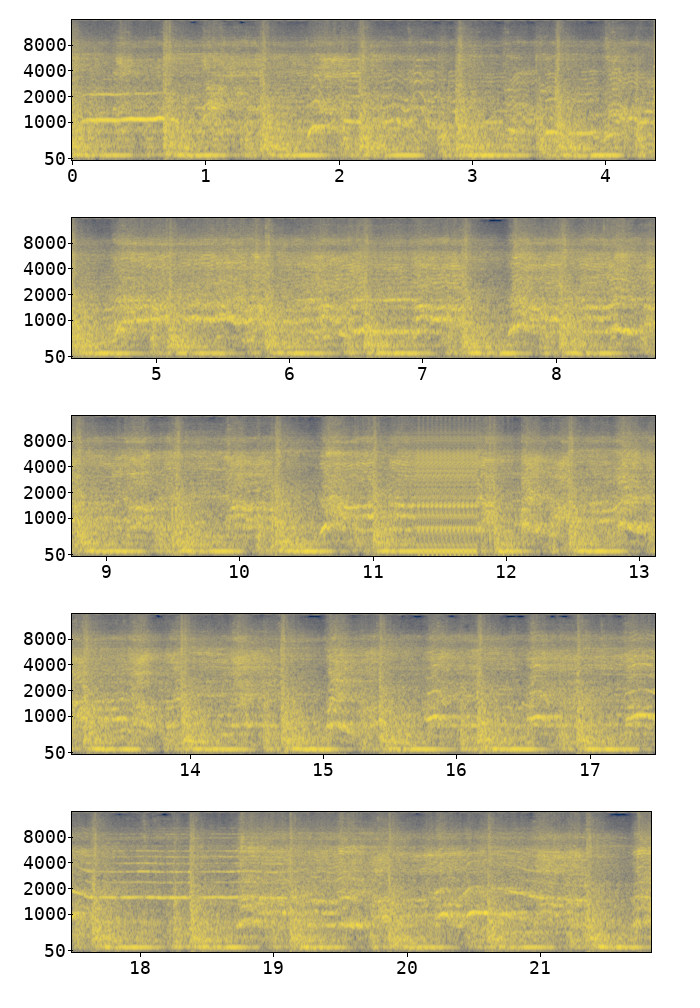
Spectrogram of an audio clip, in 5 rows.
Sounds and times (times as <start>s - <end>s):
Drum: 0.0s - 21.8s.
